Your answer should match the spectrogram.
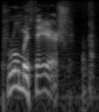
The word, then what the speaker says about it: Prometheus: It's pronounced Prometheus.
